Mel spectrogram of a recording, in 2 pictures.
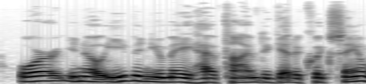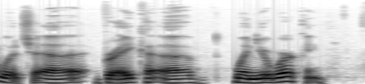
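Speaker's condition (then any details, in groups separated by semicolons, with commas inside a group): No condition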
